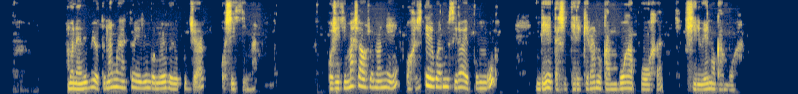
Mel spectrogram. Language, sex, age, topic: Oshiwambo, female, 18-24, agriculture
